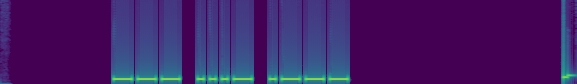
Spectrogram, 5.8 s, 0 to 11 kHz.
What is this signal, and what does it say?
Morse code, heard as a keyed tone, about 21 wpm, 700 Hz. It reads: OVJ
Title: USA Call Sign Postfixes - 3 Letters 20wpm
